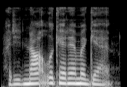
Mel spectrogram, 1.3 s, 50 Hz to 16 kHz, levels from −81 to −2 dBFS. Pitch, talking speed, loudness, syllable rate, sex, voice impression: 195 Hz, 330 wpm, -14 LUFS, 7.7 syllables/s, female, very feminine, slightly young, slightly adult-like, very thin, very tensed, very powerful, very bright, slightly hard, very clear, very fluent, very cute, intellectual, very refreshing, sincere, calm, friendly, very reassuring, very unique, elegant, very sweet, lively, kind, slightly intense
